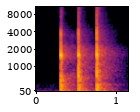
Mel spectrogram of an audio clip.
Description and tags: door three knocks hard
Three hard knocks on a front door.
door, knocks, front-door, hard, three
